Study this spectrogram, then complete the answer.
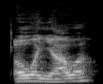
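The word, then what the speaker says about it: Onianwa: starters you have um remind me how to pronounce Ethan's last name Owen yawa Owen yawa I think I'm I keep hearing it and I'm I keep hearing it essentially pronounce the exact way it's felt okay that helps that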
